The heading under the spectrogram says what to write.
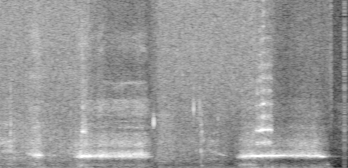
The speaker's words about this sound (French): L'homme siffle entre ses doigts.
